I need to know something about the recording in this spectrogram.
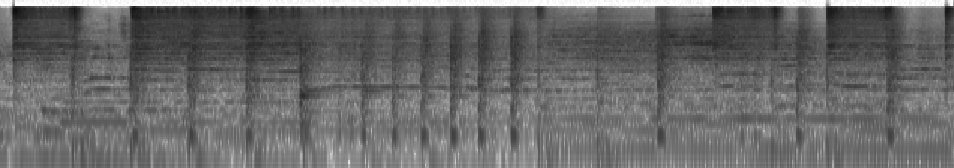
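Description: A drum kit played along with a recorded song: bass drum, snare and cymbals over the song's sustained music. There is a quick, even run of drum hits about two to three seconds in.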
